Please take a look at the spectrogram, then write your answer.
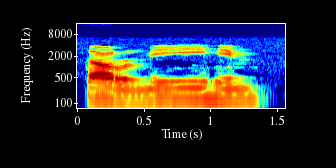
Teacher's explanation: اب یہاں پر بھی را کے اوپر سکون ہے، یا اس کو آپ جزم کہہ سکتے ہیں کہ را کے اوپر جزم ہے اور اس سے پہلے زبر ہے، تو اس لیے اس را کو موٹا پڑھا جائے گا، اس را کو تفخیم کے ساتھ پڑھا جائے گا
